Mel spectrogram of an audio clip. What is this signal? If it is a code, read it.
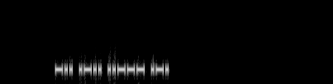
Morse code, heard as a keyed tone, about 53 wpm, 700 Hz. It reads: DL2R
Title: DXCC-100 Call Signs - 4 Characters - 50wpm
